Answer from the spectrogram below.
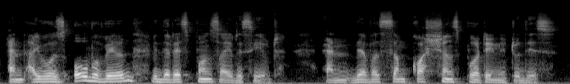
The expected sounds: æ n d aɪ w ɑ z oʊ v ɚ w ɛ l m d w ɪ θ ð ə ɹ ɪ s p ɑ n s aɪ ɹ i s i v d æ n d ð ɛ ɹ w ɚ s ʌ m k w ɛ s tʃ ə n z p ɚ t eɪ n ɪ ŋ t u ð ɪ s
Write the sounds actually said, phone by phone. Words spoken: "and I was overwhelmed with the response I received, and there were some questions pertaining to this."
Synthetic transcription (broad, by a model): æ n d aɪ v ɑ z oʊ v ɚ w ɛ l m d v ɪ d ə ɹ ɪ s p ɑ n s aɪ ɹ i s i v d æ n d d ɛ ɹ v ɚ s ʌ m k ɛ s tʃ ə n s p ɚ t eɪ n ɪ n t u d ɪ s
